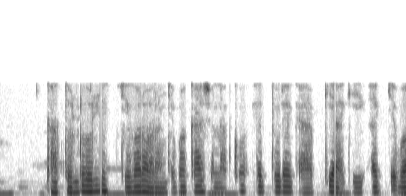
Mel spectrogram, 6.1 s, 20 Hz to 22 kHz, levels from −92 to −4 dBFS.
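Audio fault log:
1.50–1.53 s and 5.01–5.04 s, packet loss filled with silence. The speech drops out completely for 30 ms each time. The first gap comes just before "chekororon chebo cashew nut". The second comes just after "cashew nut ko eturekab". Each hole fits one lost 30 ms packet. The receiver had nothing to play and inserted digital silence. The audio stops and restarts abruptly against the telephone-band G.711 sound around them.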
